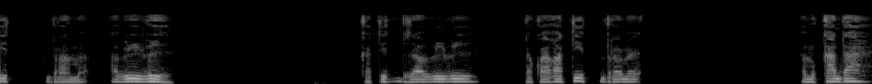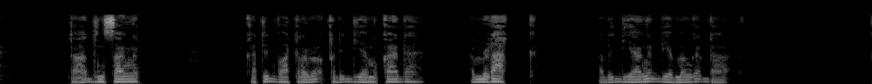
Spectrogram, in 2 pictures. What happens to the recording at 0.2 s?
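At 0.2 s the speech is already under Vorbis compression, likely at a low bitrate near 24 kbps, and it lasts the whole clip. Nothing survives above 10.6 kHz, and the remaining treble is quantised so coarsely that fine detail turns to grainy hiss, blurring attacks.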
